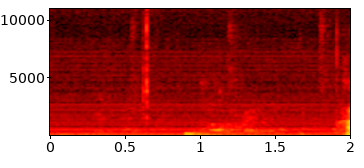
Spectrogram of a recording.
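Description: Steady electrical mains hum in the sound system, with a brief low thump about a second in.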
